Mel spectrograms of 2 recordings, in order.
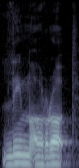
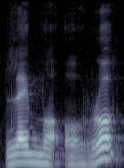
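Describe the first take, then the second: First: The first vowel merges into one closed syllable. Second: The first vowel forms its own separate syllable. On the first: The speaker calls it right. "it's going to be a uh, two consonant uh, syllable" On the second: The speaker calls it wrong. "I included the schwa on my pronunciation just a minute ago as a separate syllable"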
